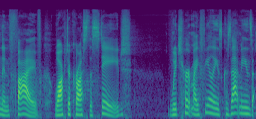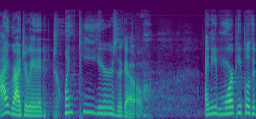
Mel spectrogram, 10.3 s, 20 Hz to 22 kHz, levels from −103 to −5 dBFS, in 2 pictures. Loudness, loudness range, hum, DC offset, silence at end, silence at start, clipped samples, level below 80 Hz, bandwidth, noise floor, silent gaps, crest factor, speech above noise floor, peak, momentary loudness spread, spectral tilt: -35 LUFS; 7 LU; none; under 0.1%; 0 s; 0 s; under 0.1%; -78 dBFS; 16 kHz; -74 dBFS; none; 22 dB; 39 dB; -14 dBFS; 14 LU; -4.5 dB/octave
